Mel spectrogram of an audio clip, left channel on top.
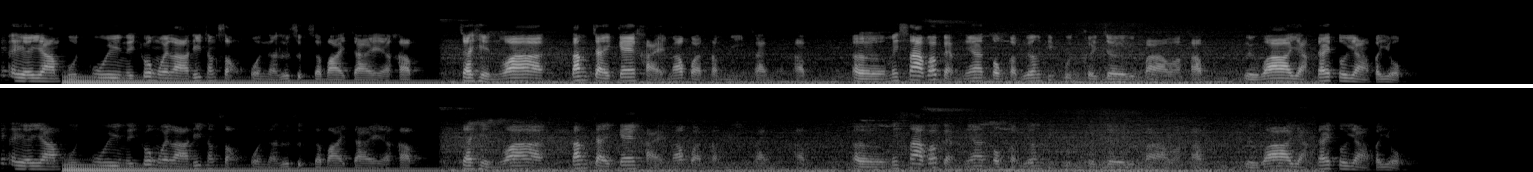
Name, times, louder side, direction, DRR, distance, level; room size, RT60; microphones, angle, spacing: voice 1, 0.0-4.1 4.6-5.4 5.7-8.0 8.5-12.0 12.4-14.0, left 8 dB, 75° left, 0.4 m, -34 dB
sound 1, 0.6-10.4, equal, 5° left, 0.5 m, -44 dB
sound 2, 4.4-13.2, equal, 20° right, 1.7 m, -43 dB
8.0 x 5.1 x 3.6 m
head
